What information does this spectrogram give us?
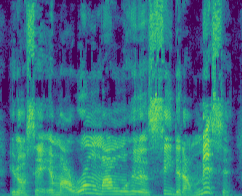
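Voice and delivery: normal talking voice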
